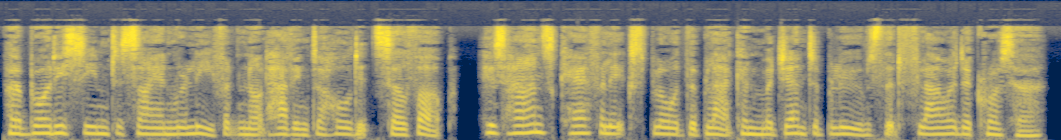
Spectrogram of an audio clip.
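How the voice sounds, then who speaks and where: A woman's voice: on the low side, steady tone, moderate pace, few pauses, darkish tone, no echo. A woman reading scripted narration of a historical romance novel as an audiobook narrator.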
